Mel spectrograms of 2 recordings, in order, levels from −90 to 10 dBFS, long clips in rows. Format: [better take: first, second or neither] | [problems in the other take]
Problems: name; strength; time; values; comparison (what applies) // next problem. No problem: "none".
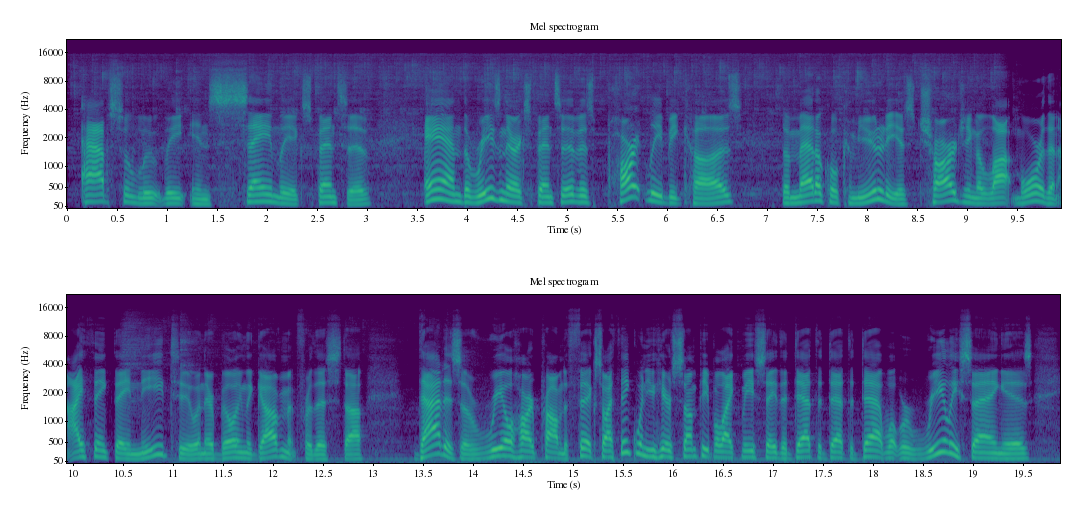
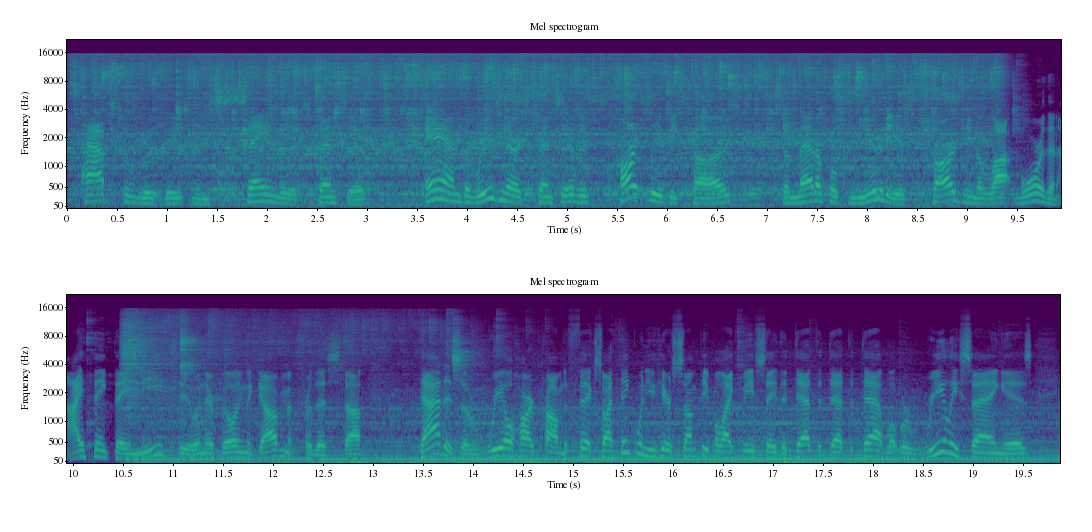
first | household noises; loud; throughout; as loud as the speech; faint in the first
